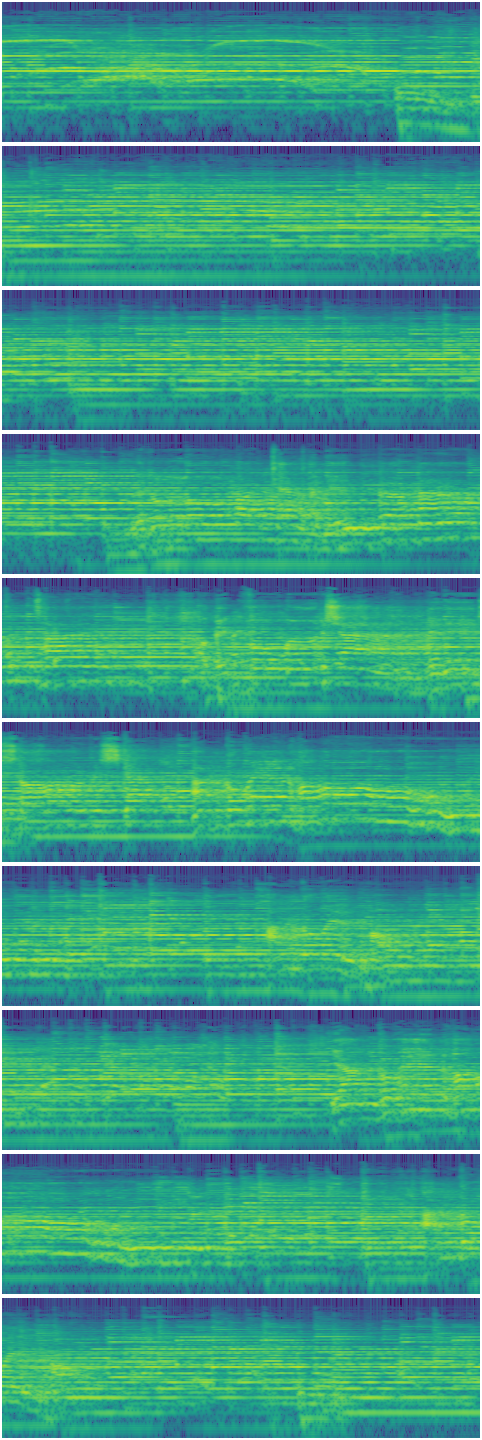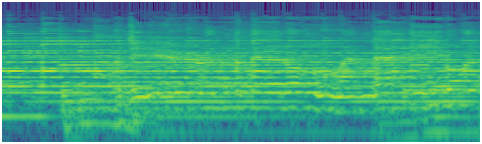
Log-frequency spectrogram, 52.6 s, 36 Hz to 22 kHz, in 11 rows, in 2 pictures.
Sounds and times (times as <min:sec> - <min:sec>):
Music: 0:00.0 - 0:52.5.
